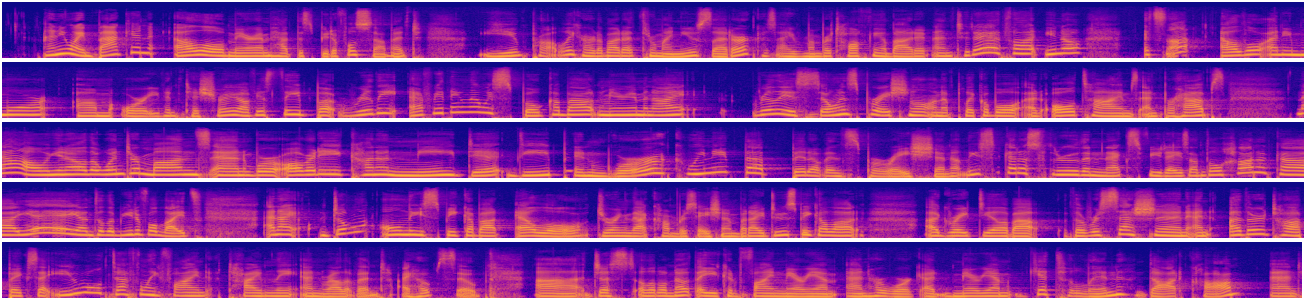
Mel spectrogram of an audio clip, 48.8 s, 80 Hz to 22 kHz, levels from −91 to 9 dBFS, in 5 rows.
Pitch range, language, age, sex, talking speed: 180-255 Hz, English, 30-49, female, 185 wpm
